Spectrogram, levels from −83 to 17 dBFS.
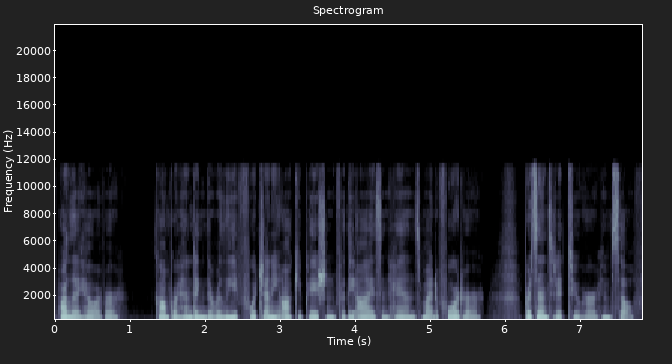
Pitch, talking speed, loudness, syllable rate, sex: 160 Hz, 160 wpm, -18 LUFS, 5.3 syllables/s, female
